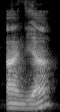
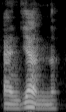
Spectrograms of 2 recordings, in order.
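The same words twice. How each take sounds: First: Indien with a nasal ending, no final N sound; French pronunciation. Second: Indienne with a clearly sounded N at the end; French pronunciation. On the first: Teacher showing students the masculine form, slow and clear. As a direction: say indien slowly, nasal vowel at the end, no N. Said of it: "we say indien". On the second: Teacher showing students the feminine form, slow and clear. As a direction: say indienne slowly, closing on a clear N. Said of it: "we say indienne". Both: Shown as a demonstration.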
